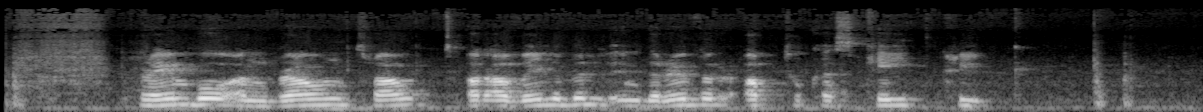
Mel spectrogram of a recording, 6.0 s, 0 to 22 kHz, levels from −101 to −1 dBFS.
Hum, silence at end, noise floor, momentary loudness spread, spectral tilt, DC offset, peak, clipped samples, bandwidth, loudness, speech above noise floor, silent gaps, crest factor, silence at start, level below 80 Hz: none; 0.35 s; -49 dBFS; 13 LU; -8 dB/octave; under 0.1%; -6 dBFS; under 0.1%; 14 kHz; -23 LUFS; 27 dB; none; 18 dB; 0.05 s; -60 dBFS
